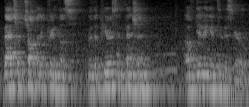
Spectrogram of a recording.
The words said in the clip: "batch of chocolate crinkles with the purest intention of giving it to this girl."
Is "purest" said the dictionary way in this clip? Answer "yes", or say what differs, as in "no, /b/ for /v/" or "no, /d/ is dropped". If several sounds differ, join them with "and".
no, /t/ is dropped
